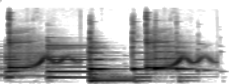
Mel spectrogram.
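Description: Bouncy comedic background music with a springy cartoon sound whose pitch bends up and back down twice.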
